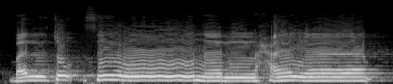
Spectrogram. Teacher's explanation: را کو موٹا کر کے اور 1 سیکنڈ کھینچنا ہے، واو مد ہے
